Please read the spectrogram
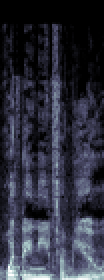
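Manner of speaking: usual speaking voice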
